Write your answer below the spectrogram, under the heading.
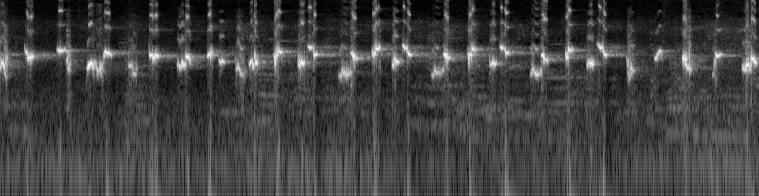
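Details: Javan myna making strange sounds, a steady fast series of short clicky whistled notes, about three per second, each note dipping or rising slightly around the same pitch.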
